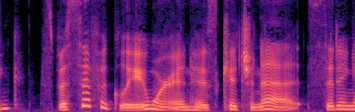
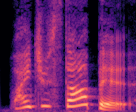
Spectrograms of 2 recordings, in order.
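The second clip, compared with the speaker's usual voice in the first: indignant; 13 semitones higher, 5 dB louder than usual. Acted. Upset the playback stopped.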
